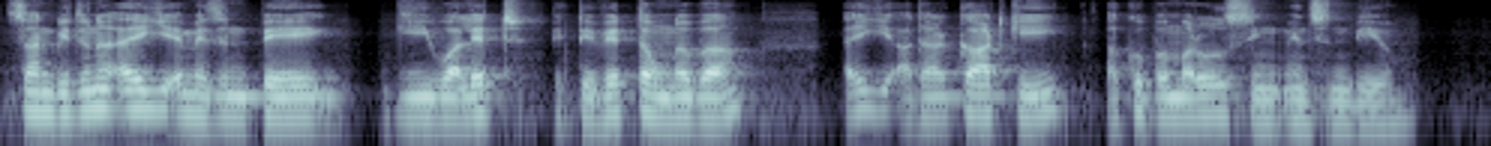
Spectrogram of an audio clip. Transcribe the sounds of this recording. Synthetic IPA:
t͡ʃanbidunɐʔɐjɡiemezenpe | ɡiwaletek̚tibʱetːɐwnɐbɐː | jɡiʔɐdʱaɾkaɾdki | ɐkupːɐmɐɾolsiŋmensinbiju

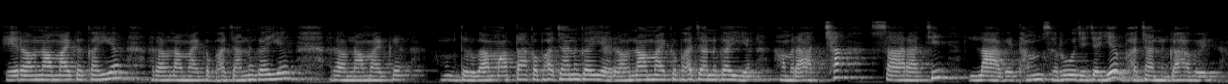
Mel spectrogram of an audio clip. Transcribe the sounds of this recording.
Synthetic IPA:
eɾəʊnamajkekəɦijeɾəwnamajkebʱəd͡ʒənɡəijeɾənamajke | d̪uɾɡamat̪akebʱəd͡ʒənɡəjjeɾəwnamajkebʱəd͡ʒənɡəijehəmɾaətːʃʰa | saɾat͡ʃid͡ʒlaɡɛt̪ɦəmseɾod͡ʒd͡ʒəijebʱəd͡ʒənɡabəl

